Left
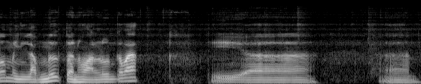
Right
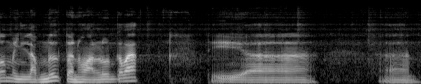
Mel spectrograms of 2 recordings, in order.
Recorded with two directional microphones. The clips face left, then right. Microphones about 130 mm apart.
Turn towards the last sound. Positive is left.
turn(degrees=20)  # may be behind; listen again after turning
